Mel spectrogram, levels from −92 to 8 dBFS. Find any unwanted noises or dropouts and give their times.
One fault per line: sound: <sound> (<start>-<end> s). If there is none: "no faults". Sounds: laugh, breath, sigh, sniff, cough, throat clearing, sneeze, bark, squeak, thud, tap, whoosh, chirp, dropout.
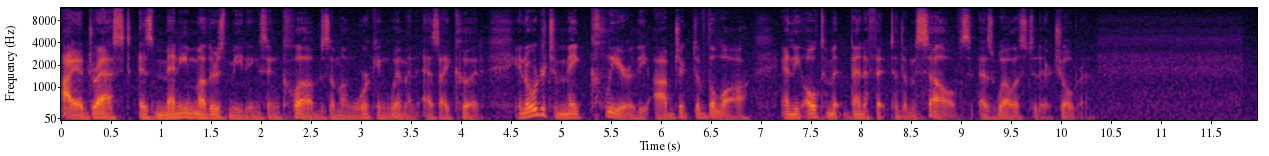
no faults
